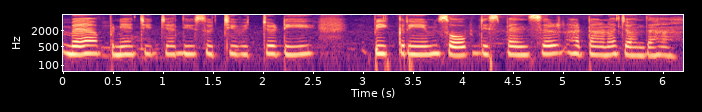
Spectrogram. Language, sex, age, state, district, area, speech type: Punjabi, female, 18-30, Punjab, Mansa, urban, read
